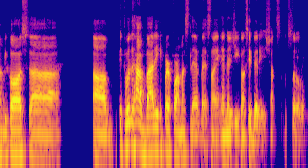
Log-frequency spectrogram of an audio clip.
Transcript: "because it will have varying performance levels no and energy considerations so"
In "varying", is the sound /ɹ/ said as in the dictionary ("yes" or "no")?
no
